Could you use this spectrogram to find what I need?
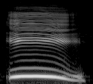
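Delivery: "ई" stretched out slowly; long ee sound. Shown as a demonstration. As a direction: hold "ई" as one long vowel. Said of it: "एक ही sound निकलेगा". ("ई" को खींचकर लंबा बोलें)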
